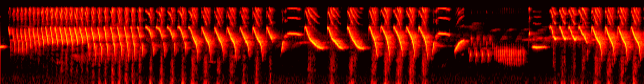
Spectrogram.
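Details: A canary recorded as a lure and master song for young canaries sings a long, fast run of bright trills and rolling phrases, repeating each syllable type several times before switching.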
